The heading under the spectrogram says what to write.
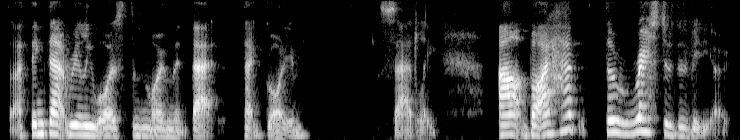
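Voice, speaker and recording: This Australian woman runs a livestream and keeps things informal, chatting away and welcoming viewers in the middle of her talk. Her voice is mid-range with noticeable vocal fry.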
